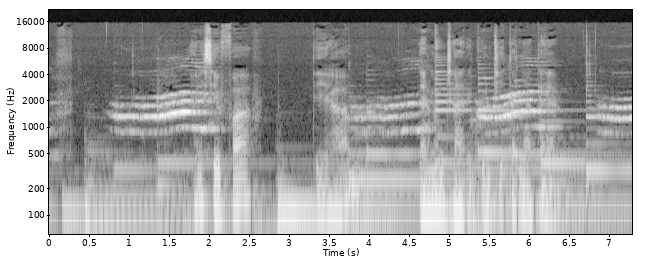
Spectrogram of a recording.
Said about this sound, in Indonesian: itu suara kucingku ya jangan terganggu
